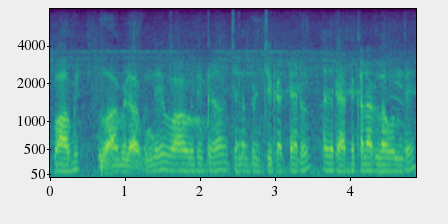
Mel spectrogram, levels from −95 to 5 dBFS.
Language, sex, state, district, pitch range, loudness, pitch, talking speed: Telugu, male, Andhra Pradesh, Manyam, 115-125 Hz, -19 LUFS, 120 Hz, 145 wpm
